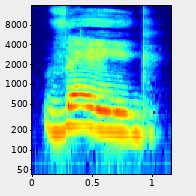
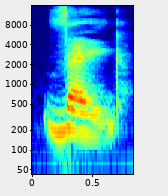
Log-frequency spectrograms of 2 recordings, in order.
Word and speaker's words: vague: Guess guess vague vague. So even with that gue combination towards the end of the word, it is still a silent u. Vague.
